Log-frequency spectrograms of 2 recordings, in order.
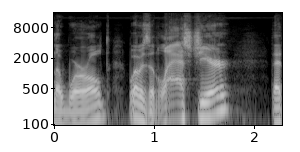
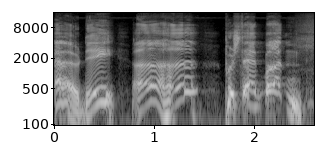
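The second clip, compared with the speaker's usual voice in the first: very high, sing-song British accent swooping way up. Greeting a co-host as a joke: Fleabag imitation. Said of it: "And they all talk like this".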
